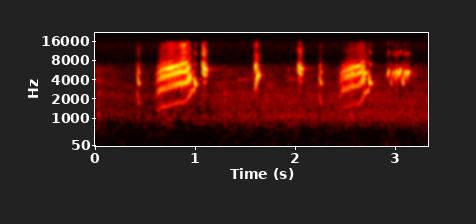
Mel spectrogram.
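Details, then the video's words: Wild European goldfinch song made of drawn-out nasal notes with rising tone, separated by sharp short chips, over a soft steady background hiss. "صوت الحسون البري"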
